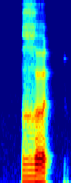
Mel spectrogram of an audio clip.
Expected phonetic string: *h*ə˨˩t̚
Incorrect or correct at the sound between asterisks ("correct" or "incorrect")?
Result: incorrect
